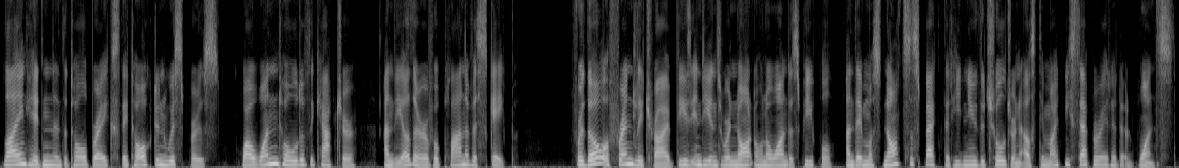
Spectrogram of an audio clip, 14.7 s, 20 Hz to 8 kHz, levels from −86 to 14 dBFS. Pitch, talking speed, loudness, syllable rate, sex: 195 Hz, 210 wpm, -19 LUFS, 6.0 syllables/s, female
